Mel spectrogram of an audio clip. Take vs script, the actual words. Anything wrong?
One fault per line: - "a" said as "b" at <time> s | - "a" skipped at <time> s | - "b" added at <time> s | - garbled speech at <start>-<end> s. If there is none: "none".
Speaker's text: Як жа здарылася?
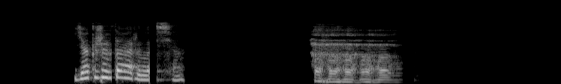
none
